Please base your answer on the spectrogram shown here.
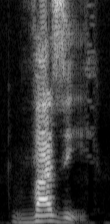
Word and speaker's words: vas-y: Mais si je rajoute un pronom d'objet direct ou indirect, il faut rajouter le S pour la prononciation si le pronom commence avec une voyelle, comme I, et nous avons donc vas-y.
